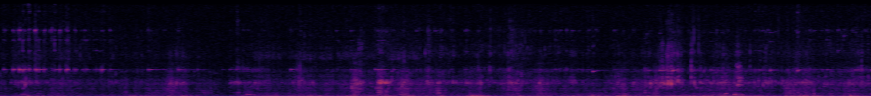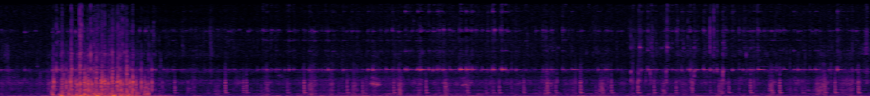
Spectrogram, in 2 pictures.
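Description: Metal dog-collar tags and harness hardware jingling and clinking over and over as a dog moves, with a faint steady high tone underneath. About twelve seconds in, a loud rushing burst lasts about a second.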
